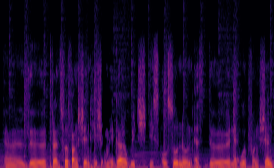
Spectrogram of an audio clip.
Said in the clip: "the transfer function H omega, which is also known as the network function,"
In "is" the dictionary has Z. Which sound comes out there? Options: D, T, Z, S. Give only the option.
S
